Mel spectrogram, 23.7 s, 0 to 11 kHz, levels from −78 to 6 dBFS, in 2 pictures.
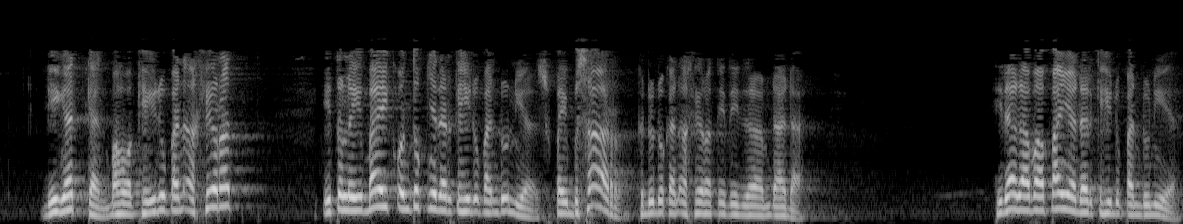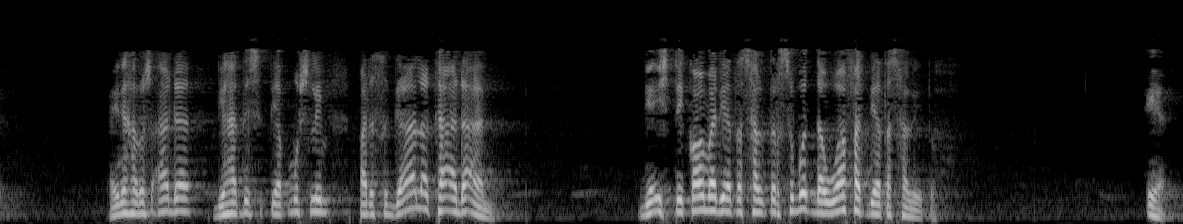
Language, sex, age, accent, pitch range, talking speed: Indonesian, male, 40-59, native, 135-175 Hz, 125 wpm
